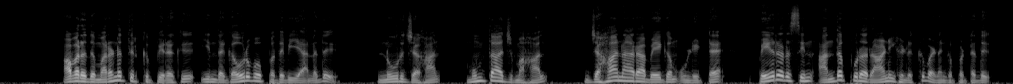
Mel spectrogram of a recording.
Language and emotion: Tamil, neutral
